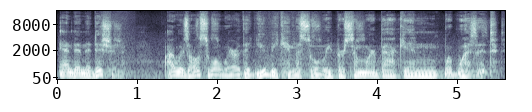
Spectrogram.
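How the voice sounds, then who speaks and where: An actor playing a cold, arrogant teenage boy rival in an English anime game dub, speaking in a deliberate, condescending way. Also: on the low side, lively intonation, recorded from a distance, a little hiss or hum, natural voice. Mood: smug lecturing.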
